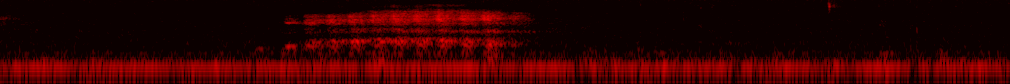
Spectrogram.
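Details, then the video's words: Newborn lamb less than five hours old, crying while walking and nursing with its mother on the day of birth; one clear quavering bleat about a second long, over a steady low hum. "Newborn lambs walking, crying, and nursing with mother"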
